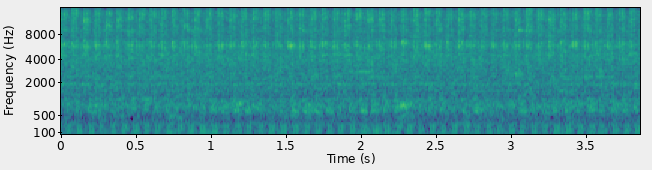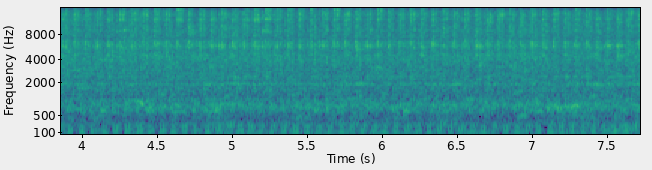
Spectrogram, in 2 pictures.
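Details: Kawasaki Vulcan 500 twin after valve adjustment during carburetor synchronization: quiet steady idle thumping about three pulses a second, no misses; carbs balanced, smooth normal idle.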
